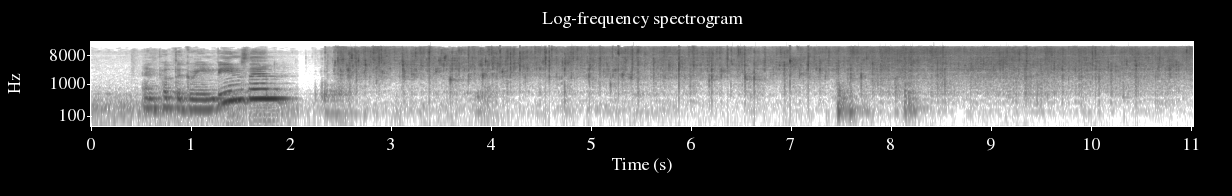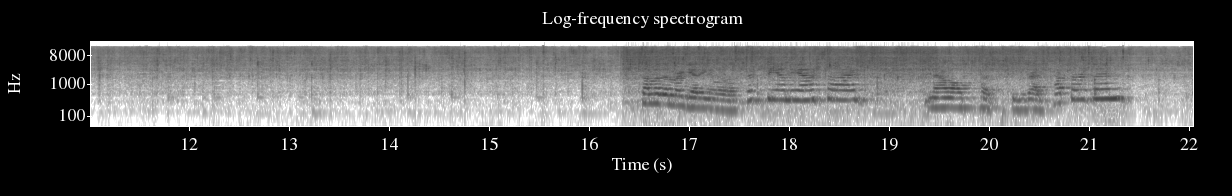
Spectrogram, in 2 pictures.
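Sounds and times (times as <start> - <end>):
beans sizzling in hot oil: 2.3 - 22.0.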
